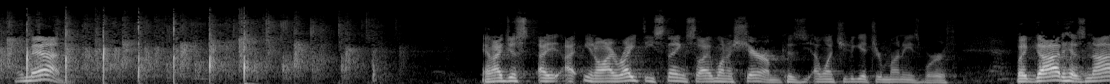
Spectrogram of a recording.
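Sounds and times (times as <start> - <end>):
audience clapping: 0.0 - 4.2
speech: 0.2 - 0.8, 4.8 - 9.6, 10.2 - 11.1.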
